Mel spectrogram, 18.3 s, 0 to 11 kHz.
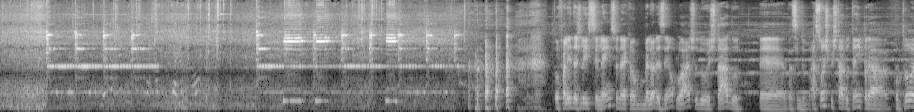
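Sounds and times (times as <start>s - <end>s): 
light rail tram wheels rumbling and screeching on rails: 0.0s - 9.5s
light rail tram warning bell ringing: 0.9s - 9.7s
laughter: 9.3s - 10.8s
speech: 10.1s - 10.3s, 11.2s - 18.2s.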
